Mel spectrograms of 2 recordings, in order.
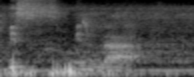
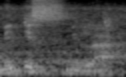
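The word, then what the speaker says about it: بسم الله: Makanya baca bismillah, bukan biismillah, karena hamzahnya hamzah wasol.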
